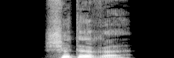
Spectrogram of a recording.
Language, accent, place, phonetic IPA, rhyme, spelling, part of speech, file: German, Germany, Berlin, [ˈʃʏtəʁə], -ʏtəʁə, schüttere, adjective, De-schüttere.ogg
- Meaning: inflection of schütter: 1. strong/mixed nominative/accusative feminine singular 2. strong nominative/accusative plural 3. weak nominative all-gender singular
